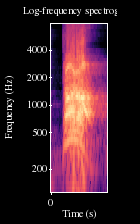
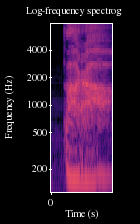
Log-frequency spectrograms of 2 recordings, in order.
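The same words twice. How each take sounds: First: The word is shouted loudly. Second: The word is said softly and tenderly.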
